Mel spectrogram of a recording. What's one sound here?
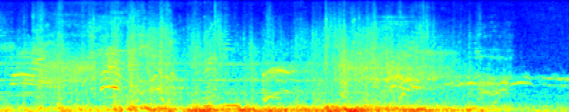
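Soldiers shout in a battle.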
